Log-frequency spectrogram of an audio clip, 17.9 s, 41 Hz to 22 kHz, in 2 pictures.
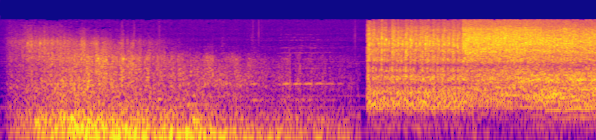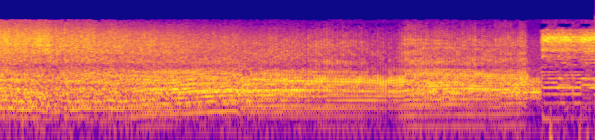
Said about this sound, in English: It's time to go drag racing! 200 plus miles per hour!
